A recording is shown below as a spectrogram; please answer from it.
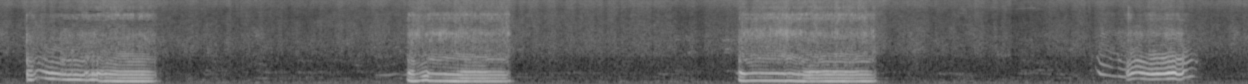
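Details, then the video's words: Sleeping house cat Gigi snoring like a man asleep, four loud buzzy snores roughly every three seconds, each a steady low drone of about a second, with near silence in the pauses inside a small room. "Gigi roncando 😸 Quem tem gato que ronca igual gente?"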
